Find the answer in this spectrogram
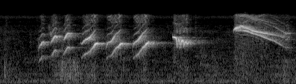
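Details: Master song of an Oriental magpie-robin used to train contest birds: a rapid series of rising chirped notes, a short level whistle, then a long sweeping downslurred phrase.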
